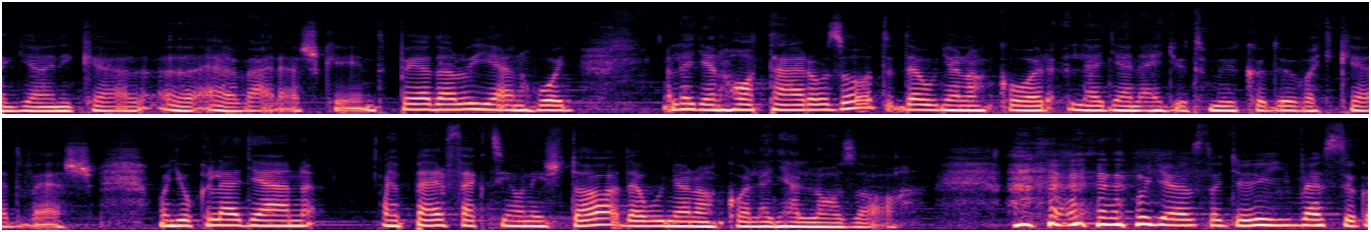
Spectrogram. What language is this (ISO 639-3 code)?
hun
